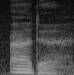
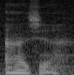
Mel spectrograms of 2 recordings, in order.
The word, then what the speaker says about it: Ada: It's Ada, not Aja.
